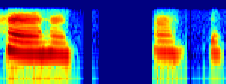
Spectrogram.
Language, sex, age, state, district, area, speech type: Bengali, female, 30-45, West Bengal, Dakshin Dinajpur, rural, conversation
